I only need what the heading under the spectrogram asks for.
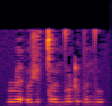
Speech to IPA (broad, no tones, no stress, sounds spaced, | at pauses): ɹ ɛ ʔ ɵ ʒ ə ǀ ɵ n d o ʈ u d̪ ə n d u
